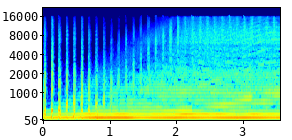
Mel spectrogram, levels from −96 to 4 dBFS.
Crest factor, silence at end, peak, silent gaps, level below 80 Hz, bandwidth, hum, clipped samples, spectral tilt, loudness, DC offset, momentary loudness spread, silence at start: 10 dB; 0 s; -16 dBFS; none; -50 dBFS; 16.5 kHz; none; under 0.1%; -6.5 dB/octave; -25 LUFS; under 0.1%; 3 LU; 0 s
